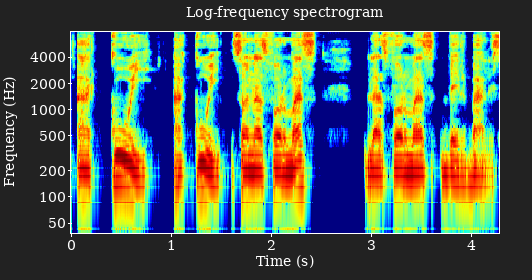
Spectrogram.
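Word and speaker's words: ἀκούει: Ese diptongo es legi y aquí acui.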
